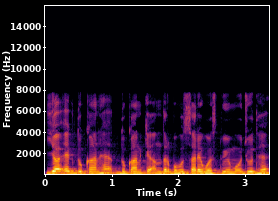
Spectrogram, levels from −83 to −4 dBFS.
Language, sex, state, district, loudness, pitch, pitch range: Hindi, male, Jharkhand, Deoghar, -16 LUFS, 165 Hz, 160-170 Hz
